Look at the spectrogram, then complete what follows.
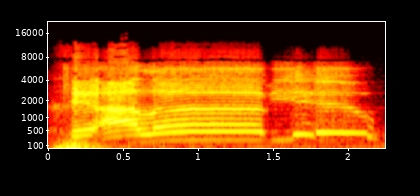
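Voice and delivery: hammed-up Southern drawl, high and stretched. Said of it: "this is so much worse".

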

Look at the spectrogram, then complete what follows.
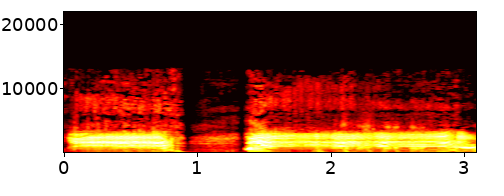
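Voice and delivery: high shouted cries of pain; imitated pained cry. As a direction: cry out trapped in the hurt lock. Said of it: "you just see Xavier Woods like".

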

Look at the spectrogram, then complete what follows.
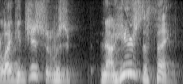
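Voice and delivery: ordinary delivery

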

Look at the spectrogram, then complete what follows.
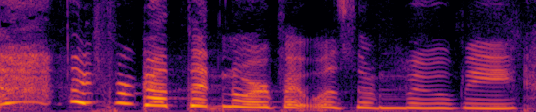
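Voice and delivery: talking through real laughter, voice high; laughing. Real, not acted. Co-host cracks up over forgotten Norbit movie, laughing. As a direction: squeeze the words out while laughing.

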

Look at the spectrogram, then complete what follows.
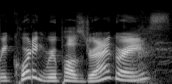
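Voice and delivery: loud, slow, knowing reply; sassy phone assistant recording the wrong show. Pretend. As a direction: deliberately get it wrong.

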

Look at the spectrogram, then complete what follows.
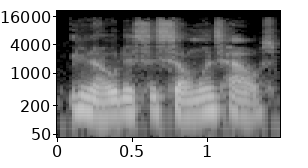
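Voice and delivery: usual speaking voice

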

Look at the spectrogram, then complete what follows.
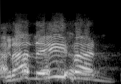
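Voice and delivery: loud, high cheer; a real whoop of approval; cheering shout. Real, not acted. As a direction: cheer him on like a fan. Cheering the son's tattoo idea.

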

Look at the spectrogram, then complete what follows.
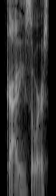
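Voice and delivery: normal talking voice

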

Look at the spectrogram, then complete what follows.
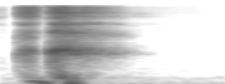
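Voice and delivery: unvoiced mouth-made grinding noise; imitated grinding halt. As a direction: grind to a stop with your mouth.

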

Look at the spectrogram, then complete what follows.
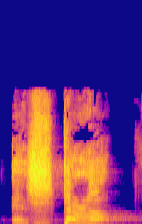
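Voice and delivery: rising preacher's cry; preaching swell. Acted. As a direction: lift the church with it. Preaching climax.

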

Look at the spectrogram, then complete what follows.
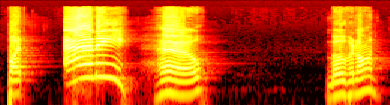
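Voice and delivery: booming, drawn-out announcer shout; loud comic transition. Acted. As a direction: bellow it to wrap up the topic. Abrupt comic topic change.

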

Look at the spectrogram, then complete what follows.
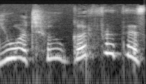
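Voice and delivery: high-pitched plea without real volume; exasperated mock yelling in a high voice; mock screaming. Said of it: "now I'm screaming at Atlanta ladies like".

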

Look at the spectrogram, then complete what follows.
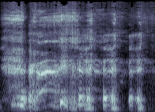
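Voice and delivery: real high-pitched laugh. Real, not acted. Guest telling interviewer how the story ends, high laughing. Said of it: "I mean, I'm laughing".

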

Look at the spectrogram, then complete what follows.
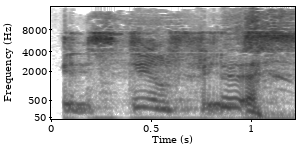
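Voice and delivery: high, slow, hammed-up quote; slow high mock quote of the movie line; mock Red Guardian line. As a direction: drag it out like a proud big oaf. Repeats the quote in his voice.

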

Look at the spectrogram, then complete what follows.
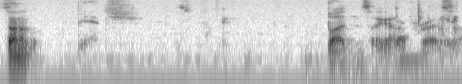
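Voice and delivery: whispered curse under breath, then barely audible; hushed annoyed muttering; muttered to himself. Real, not acted. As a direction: grumble it under your breath at the buttons. Fumbling with buttons, muttering.

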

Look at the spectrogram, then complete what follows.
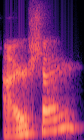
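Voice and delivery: a tentative, rising Scottish "Ayrshire?"; unsure try at a Scottish "Ayrshire?", lifting at the end; Scottish accent attempt. Shown as a demonstration. While looking up the castle, testing a Scottish "Ayrshire?". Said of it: "I'm trying to say it with a Scottish accent".

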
